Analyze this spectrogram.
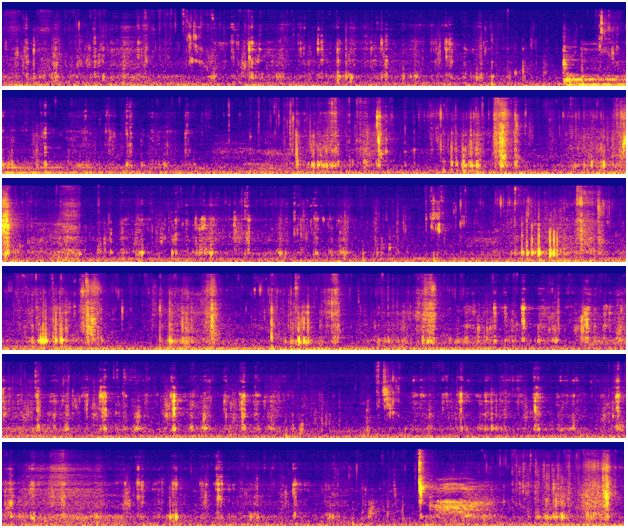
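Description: Biting and chewing a sauce-coated corn on the cob: repeated, irregular crunches of teeth pulling kernels off the cob, with wet chewing in between.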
